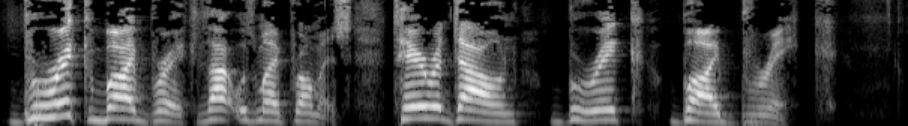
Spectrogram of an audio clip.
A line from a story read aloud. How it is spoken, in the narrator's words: Somewhere ahead of us, voice roared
